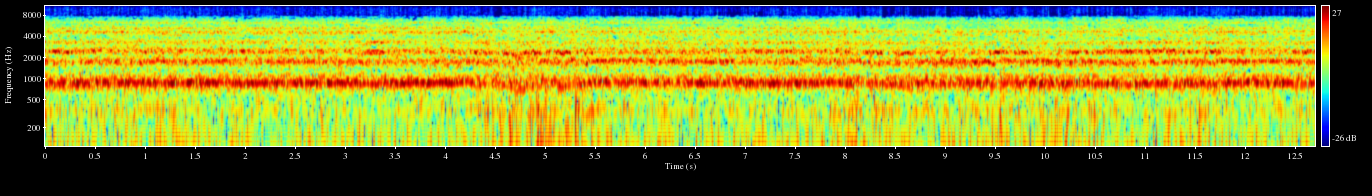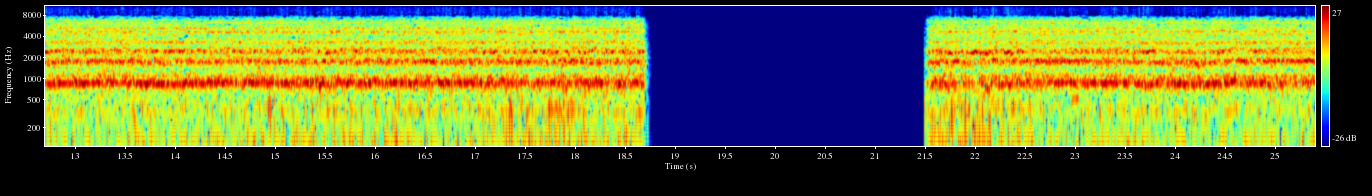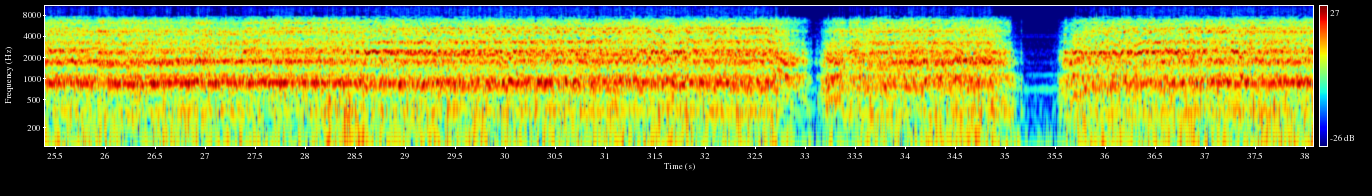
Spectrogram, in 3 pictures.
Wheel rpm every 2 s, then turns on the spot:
230, 230, 230, 230, 220, 230, 230, 230, 240, 230, 230, 230, 230, 210, 200, 160, 120, 220, 230.
none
